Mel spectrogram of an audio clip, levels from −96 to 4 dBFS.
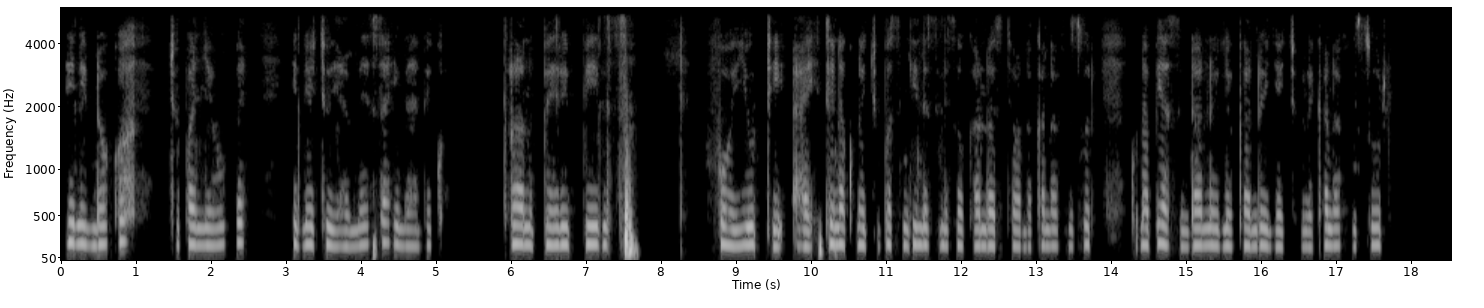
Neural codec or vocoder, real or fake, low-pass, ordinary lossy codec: none; real; 5.4 kHz; AAC, 48 kbps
